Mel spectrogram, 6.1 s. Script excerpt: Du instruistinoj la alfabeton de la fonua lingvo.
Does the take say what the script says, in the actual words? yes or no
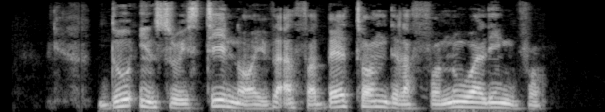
yes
